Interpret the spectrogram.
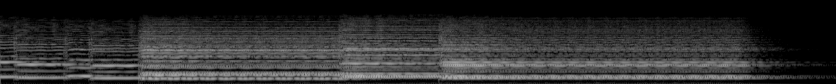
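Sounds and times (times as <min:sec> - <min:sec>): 
tone row: 0:00.2 - 0:08.0.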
